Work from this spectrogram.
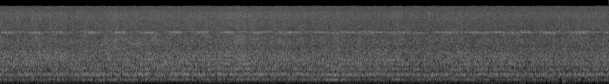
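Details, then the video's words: Short stretch of continuous bee buzzing, a dense even drone of many insects with a faint high tone on top and no interruptions. "bees therapy relaxing natural buzzing sound"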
